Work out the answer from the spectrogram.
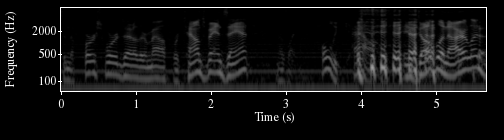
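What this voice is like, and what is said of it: Texan rural accent. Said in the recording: “Apparently, I talk like a hick. ... from Texas”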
